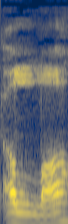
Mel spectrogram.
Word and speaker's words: Allah: first time is that when the word a law has a zebra or fish meaning a Fatah or a llama before it it will be pronounced emphatic or a full mouth but if it has a zero or a customer before it then it will be pronounced empty mouth as you've seen in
